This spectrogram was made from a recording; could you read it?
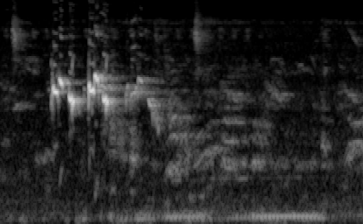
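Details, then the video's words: A bird chirping in the morning: rapid high, bright twittering notes, then softer falling warbles, while a low steady droning hum runs beneath. "Burung Berkicau Di Pagi Hari"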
